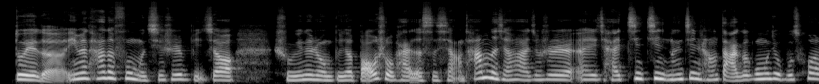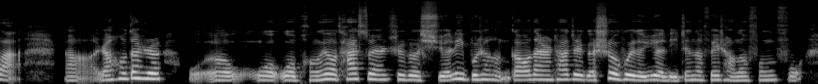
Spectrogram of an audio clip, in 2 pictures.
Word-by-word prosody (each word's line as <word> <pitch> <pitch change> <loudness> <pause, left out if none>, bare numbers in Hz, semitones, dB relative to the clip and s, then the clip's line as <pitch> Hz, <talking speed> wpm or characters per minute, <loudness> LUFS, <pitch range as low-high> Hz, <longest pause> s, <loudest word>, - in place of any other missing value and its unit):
对 220 -4 +7
的， - - 0
因 240 +3 +2
为 275 - +5
他 275 +2 +1
的 290 - +5
父 275 0 +1
母 200 -6 0
其 190 +3 -5
实 230 +1 0
比 220 - -7
较 195 -2 +2 0.4
属 195 - -4
于 200 - 0
那 225 - +2
种 200 -3 0
比 185 - -2
较 195 0 +1
保 195 - +3
守 250 -6 +1
派 190 -1 -1
的 - - -1
思 185 +1 -6
想。 195 +2 -5
他 265 - +1
们 315 - +5
的 285 - +6
想 210 -4 -2
法 210 -2 -2
就 210 +1 -6
是， 215 -2 +1
哎， 220 -1 -2
还 210 0 -2
进 260 +5 +1
进 255 -3 +3
能 225 +2 +1
进 260 0 +1
场 215 -1 -4
打 170 - +3
个 210 +3 -2
工 245 +3 +3
就 250 -2 +2
不 220 0 -4
错 260 +3 -2
啦， 215 -3 -2 0.4
嗯， 185 0 -7
然 210 +2 -1
后 265 +2 -1
但 290 +1 +3
是 260 -1 +5 0.3
我， 485 - -9
呃， 195 - -2
我 200 -1 -4
我 200 - +1
朋 195 +3 -5
友， 245 -1 +4
他 245 +3 +1
虽 250 -1 0
然 225 0 -1
这 225 -1 -3
个 210 -1 +1
学 190 +1 -2
历 255 +3 +2
不 220 -2 +1
是 230 0 -2
很 205 - -6
高， 210 +1 -1
但 220 -1 +1
是 215 - -3
他 230 0 -2
这 230 -1 +1
个 200 - -1
社 255 +3 +2
会 225 -2 +4
的 190 - +2
阅 200 0 +2
历 175 -1 -1
真 200 +3 -6
的 205 - -3
非 205 +2 -3
常 200 -3 -5
的 185 0 -3
丰 200 +3 -8
富。 190 -3 -10
215 Hz, 310 characters per minute, -20 LUFS, 200-245 Hz, 0.4 s, 对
